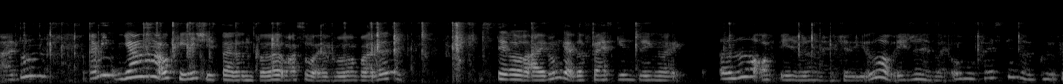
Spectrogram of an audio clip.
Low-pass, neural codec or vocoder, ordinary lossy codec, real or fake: 7.2 kHz; vocoder, 22.05 kHz, 80 mel bands, HiFi-GAN; none; fake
